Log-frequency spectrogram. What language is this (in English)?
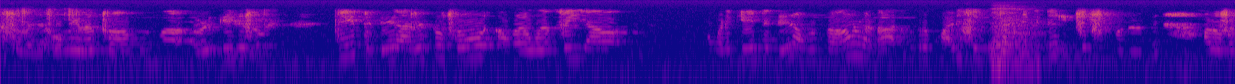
Tamil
